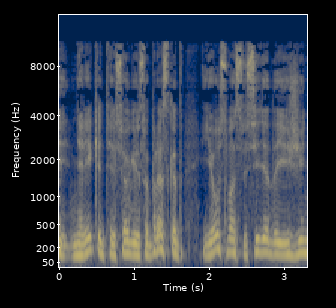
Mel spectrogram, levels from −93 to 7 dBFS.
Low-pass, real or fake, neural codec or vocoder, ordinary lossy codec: 14.4 kHz; real; none; MP3, 48 kbps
